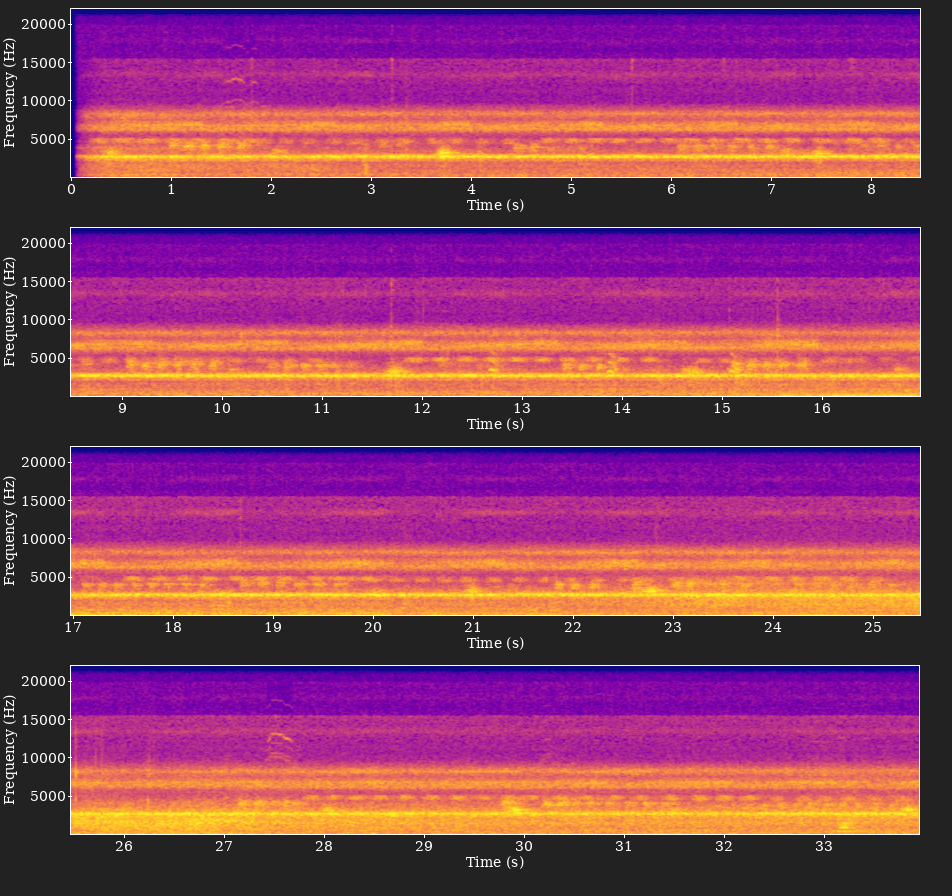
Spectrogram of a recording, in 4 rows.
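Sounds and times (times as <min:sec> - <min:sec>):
insects chirping: 0:00.1 - 0:33.9.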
